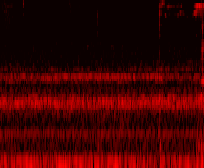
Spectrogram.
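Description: Quiet room tone: a faint steady electrical hum with a thin high whine, and a faint mouse click or two in the second half.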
